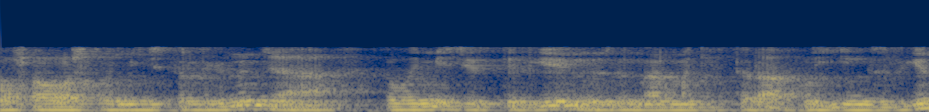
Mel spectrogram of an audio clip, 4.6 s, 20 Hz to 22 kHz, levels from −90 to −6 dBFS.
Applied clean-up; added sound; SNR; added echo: none; none; none; reverberation time 0.9 s.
